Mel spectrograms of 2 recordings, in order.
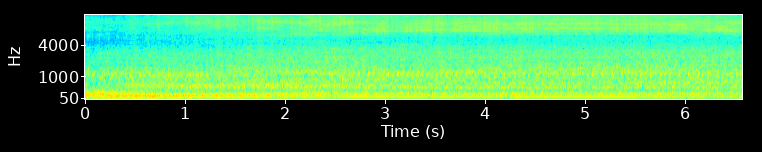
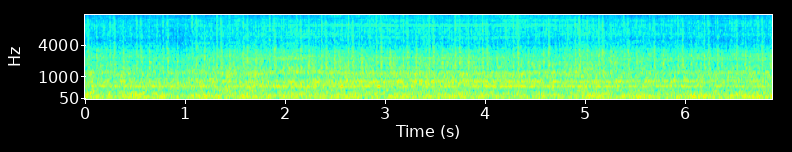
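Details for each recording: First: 1962 Ford Falcon with original Holley carburetor just installed; idle slightly uneven and loping over a steady hiss; vacuum leak found on top of the fuel pump. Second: 1962 Ford Falcon with original Holley carburetor refitted, after fixing a vacuum leak on top of the fuel pump: constant idle, no whistle, hiss or surging; idle may still need adjusting.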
